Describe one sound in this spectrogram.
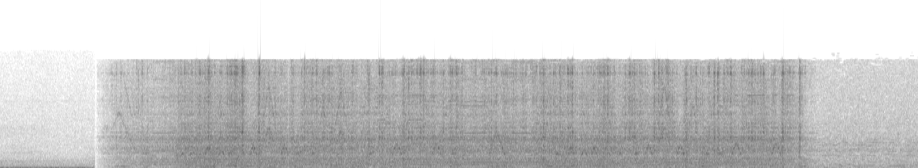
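A printer's motors whir and buzz steadily.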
